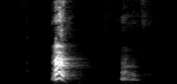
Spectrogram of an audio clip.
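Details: Domestic dog in a compilation of funny, weird dog noises: two short, harsh barks, the first louder and broader, the second softer and clipped about two-thirds of a second later, with silence around them.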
